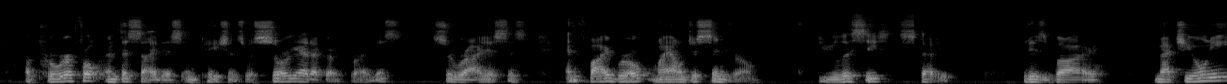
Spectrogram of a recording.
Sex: male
